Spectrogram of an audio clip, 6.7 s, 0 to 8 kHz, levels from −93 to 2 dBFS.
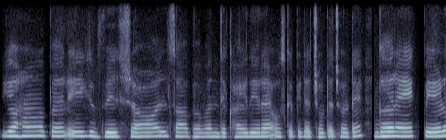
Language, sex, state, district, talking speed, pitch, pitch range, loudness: Hindi, female, Uttarakhand, Tehri Garhwal, 150 wpm, 235 Hz, 225-245 Hz, -26 LUFS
